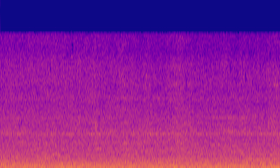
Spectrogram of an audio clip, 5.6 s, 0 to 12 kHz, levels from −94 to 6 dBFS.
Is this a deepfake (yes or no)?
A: yes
